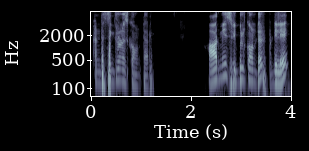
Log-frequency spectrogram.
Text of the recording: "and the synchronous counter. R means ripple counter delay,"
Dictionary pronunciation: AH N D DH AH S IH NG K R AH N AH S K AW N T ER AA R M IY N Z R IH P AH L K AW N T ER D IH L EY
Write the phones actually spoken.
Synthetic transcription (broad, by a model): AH N D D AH S IH NG K R AH N AH S K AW N T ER AA R M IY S R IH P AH L K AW N T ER D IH L EY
